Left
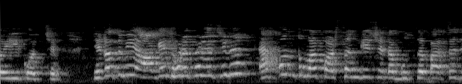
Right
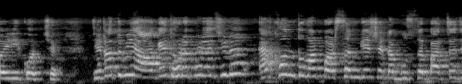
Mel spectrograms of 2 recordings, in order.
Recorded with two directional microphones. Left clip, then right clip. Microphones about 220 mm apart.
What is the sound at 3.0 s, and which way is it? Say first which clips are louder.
Speech: right 1 dB; 65° right (ahead or behind).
